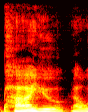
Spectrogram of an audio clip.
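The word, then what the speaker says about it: 馬油: 그래서 이거는 바유라고 있고, 그 다음에 스킨 크리무라고 있습니다. 그래서 바유가 원래는 말마 기름류인데 바유라고 읽어요. 근데 이 한자로 합쳐지면 바유라고 이렇게 읽어요. 길게 읽어요.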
